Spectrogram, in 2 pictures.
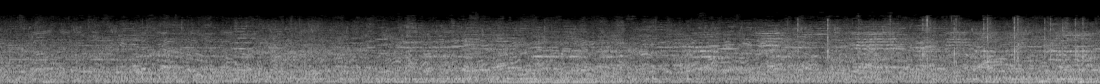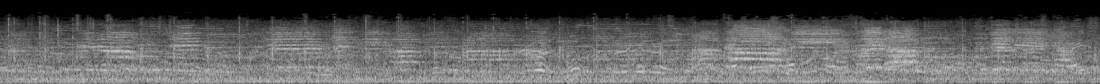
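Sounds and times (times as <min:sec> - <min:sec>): crowd chatter: 0:00.0 - 0:22.0
fiddles playing: 0:00.0 - 0:22.0
voices singing: 0:00.0 - 0:22.0.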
